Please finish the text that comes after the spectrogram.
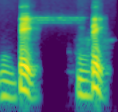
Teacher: حرف بے کو ملانے کے بعد جھٹکے سے چھوڑا جائے گا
